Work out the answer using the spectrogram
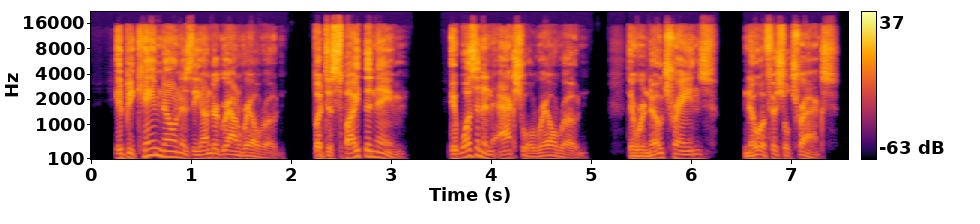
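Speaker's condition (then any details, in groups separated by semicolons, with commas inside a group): No condition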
